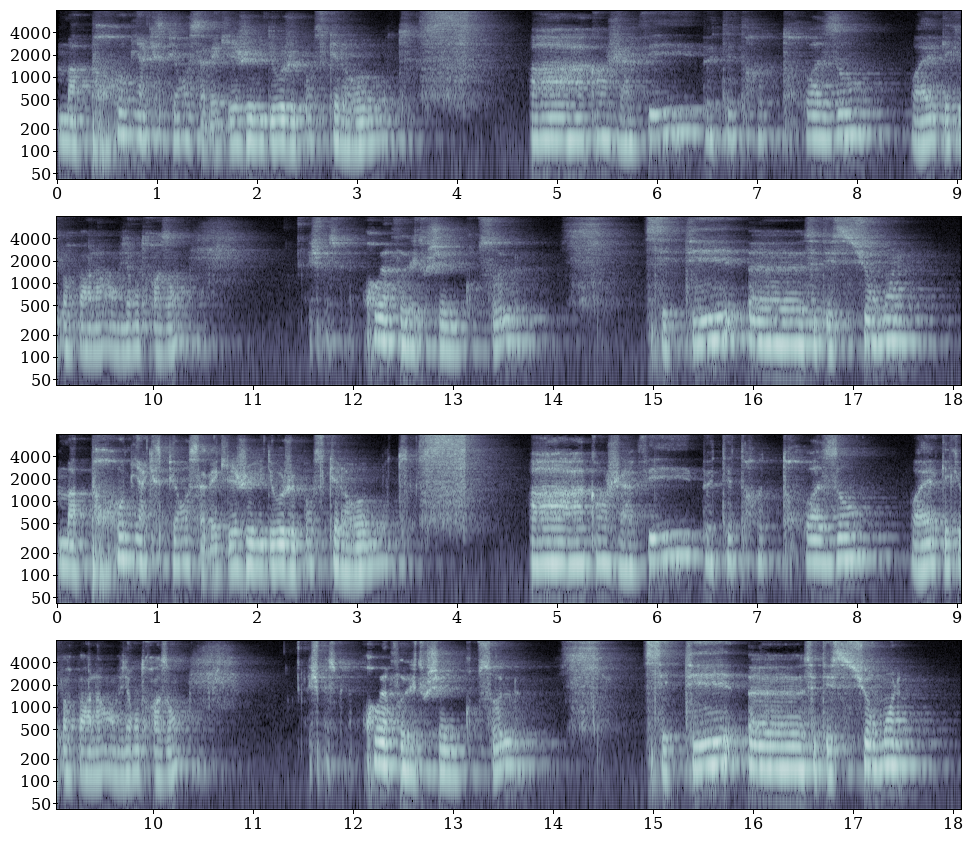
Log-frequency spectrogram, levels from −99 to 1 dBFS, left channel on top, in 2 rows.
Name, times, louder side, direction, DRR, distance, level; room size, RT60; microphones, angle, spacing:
voice 1, 0.0-4.1 4.7-8.1 8.5-10.9 11.5-11.8 12.1-13.7 14.1-14.6 14.9-17.5, right 4 dB, 50° right, 5 dB, 0.6 m, -24 dB
11.5 x 8.5 x 2.9 m, 1.2 s
head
